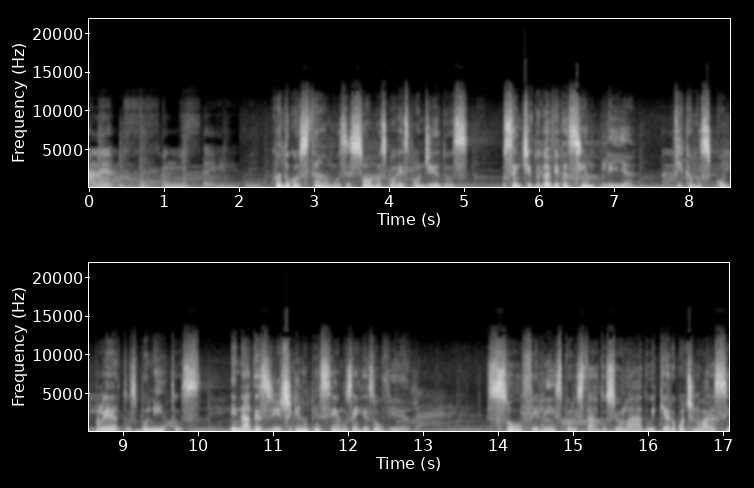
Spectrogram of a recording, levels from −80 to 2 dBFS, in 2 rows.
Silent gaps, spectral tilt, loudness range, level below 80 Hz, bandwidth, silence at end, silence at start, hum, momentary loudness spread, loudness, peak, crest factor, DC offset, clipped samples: none; -2.5 dB/octave; 3 LU; -36 dBFS; 14 kHz; 0 s; 0 s; none; 20 LU; -16 LUFS; 0 dBFS; 18 dB; under 0.1%; under 0.1%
